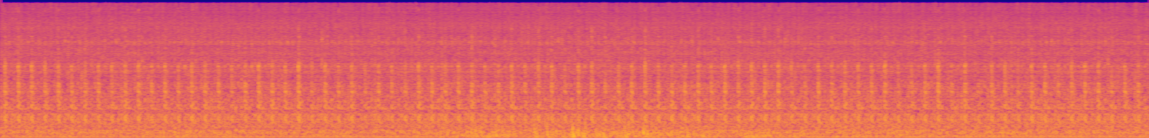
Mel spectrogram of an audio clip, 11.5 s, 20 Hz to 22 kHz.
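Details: 2011 Mitsubishi L200 with 4D56 diesel at cold idle: sharp, regular knocking at roughly two and a half per second over the idle; cold-start engine knock, cause not identified.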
